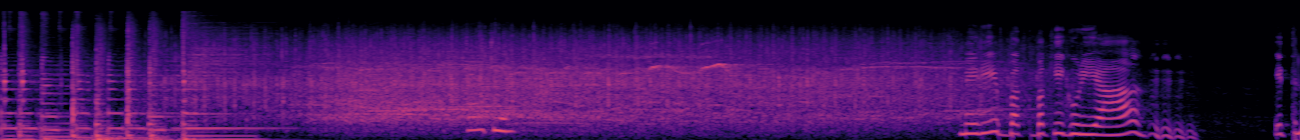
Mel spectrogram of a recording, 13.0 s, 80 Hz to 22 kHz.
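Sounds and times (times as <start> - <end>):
audience applauding: 1.2 - 11.1.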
